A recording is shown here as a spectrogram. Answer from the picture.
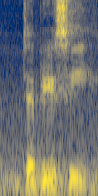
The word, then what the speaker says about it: Debussy: I mean, I'm not sure I'm pronouncing it exactly correctly either, but Claude Debussy, and it's spelled D-E-B-U-S-S-Y.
